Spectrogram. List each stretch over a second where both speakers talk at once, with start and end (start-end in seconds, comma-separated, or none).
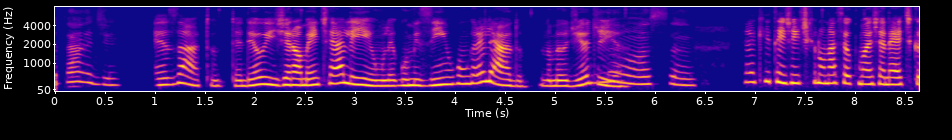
none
